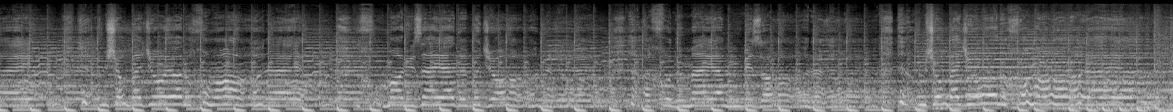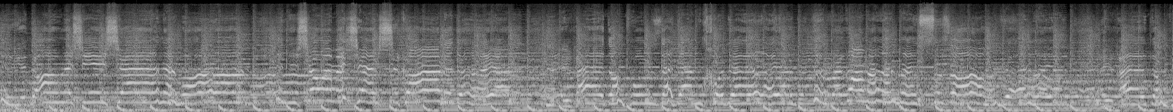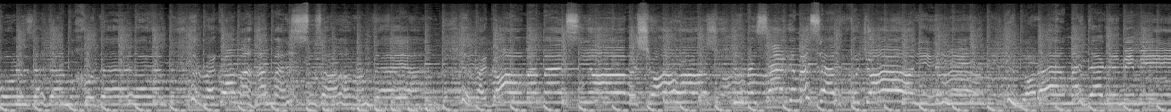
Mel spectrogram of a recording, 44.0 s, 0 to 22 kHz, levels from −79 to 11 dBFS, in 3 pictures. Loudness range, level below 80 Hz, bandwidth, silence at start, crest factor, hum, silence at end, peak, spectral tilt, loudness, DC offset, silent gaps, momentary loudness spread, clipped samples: 6 LU; -22 dBFS; over 20 kHz; 0 s; 8 dB; none; 0 s; 0 dBFS; -4 dB/octave; -8 LUFS; under 0.1%; none; 7 LU; 0.3%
